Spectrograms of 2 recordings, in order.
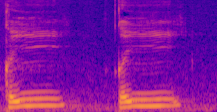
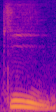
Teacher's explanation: Kalau qaf di pangkal lidah, qi, kaf, ki di depan sedikit.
